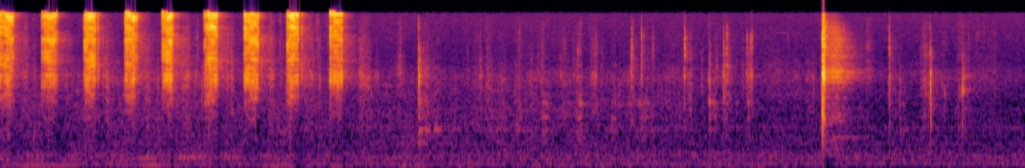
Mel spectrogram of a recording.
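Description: Ratchet wrench clicking in quick even strokes, about two and a half a second, as it backs out the cam sensor bolt on a HISUN V-twin UTV engine; the clicking stops about three and a half seconds in. Light handling clicks follow, and a single sharp metallic clack comes about eight seconds in.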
